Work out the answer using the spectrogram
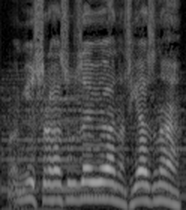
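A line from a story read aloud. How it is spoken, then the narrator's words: Strained, through teeth. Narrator (Russian): отвечала Ики сдавленным голосом сквозь зубы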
